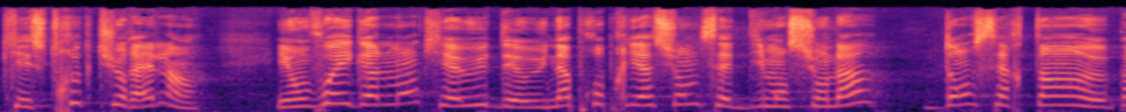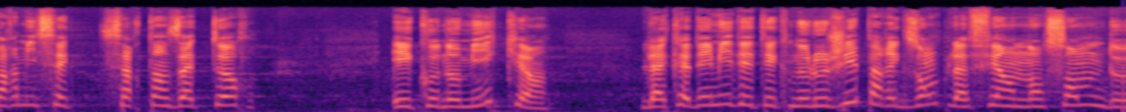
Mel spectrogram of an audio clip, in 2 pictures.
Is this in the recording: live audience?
yes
